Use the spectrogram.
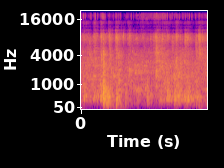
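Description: Dishes being washed in a bathtub, with close, steady running and splashing water that stays loud and unbroken throughout, and no voices.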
